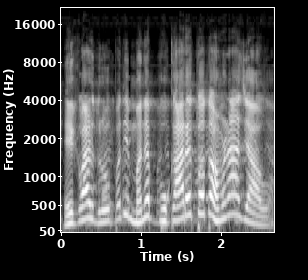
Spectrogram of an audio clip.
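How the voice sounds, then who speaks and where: Brief: man as a serene god in a sermon tale, high bright voice, measured. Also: sing-song, full character voice. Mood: calm. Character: Krishna, calm divine lord.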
